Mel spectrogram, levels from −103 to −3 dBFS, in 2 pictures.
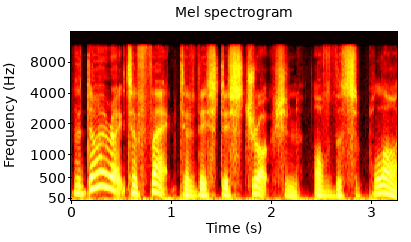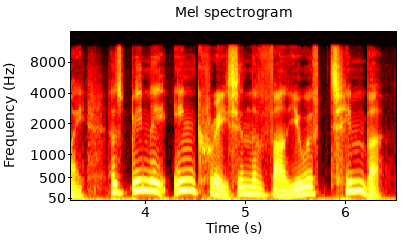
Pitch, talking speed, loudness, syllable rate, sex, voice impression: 155 Hz, 165 wpm, -15 LUFS, 4.5 syllables/s, male, masculine, middle-aged, tensed, powerful, bright, muffled, slightly raspy, mature, friendly, unique, wild, lively, strict, slightly intense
